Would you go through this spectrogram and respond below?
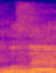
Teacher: kalau bacaan ghutha itu dia menjadi mad wajib muttasil. Wajib dibaca berapa? 4 harokat.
